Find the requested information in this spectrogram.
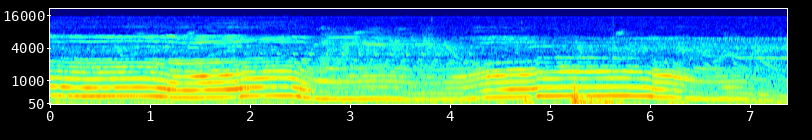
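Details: Very high-content wolfdog howling at a monthly siren test: a continuous, harmonic-rich howl gliding between higher and lower notes, stepping down and rising again several times, with a brief sharp knock midway.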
